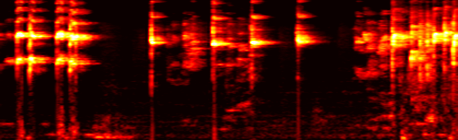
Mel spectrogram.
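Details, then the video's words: Lovebird calls used to stimulate singing: a few harsh, high double chirps, then separated sharp squeaky notes and a burst of rough chatter at the end. "Pancingan Jitu Lovebird BUNYI dan Ngekek, menjadikan Lovebird Rajin Bunyi"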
